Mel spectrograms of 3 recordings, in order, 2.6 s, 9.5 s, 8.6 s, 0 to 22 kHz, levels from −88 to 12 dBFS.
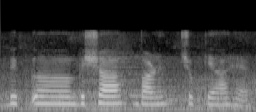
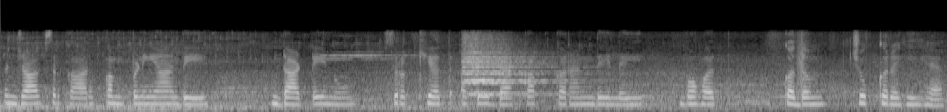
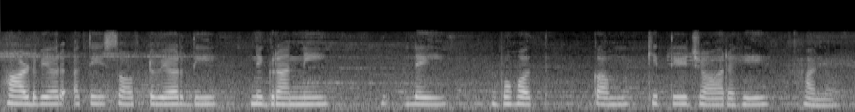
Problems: none marked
